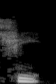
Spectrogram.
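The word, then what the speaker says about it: Xi: Pronounced Shi.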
